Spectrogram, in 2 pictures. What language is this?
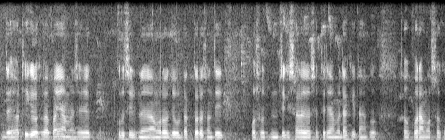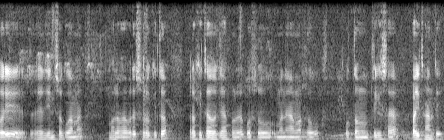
Odia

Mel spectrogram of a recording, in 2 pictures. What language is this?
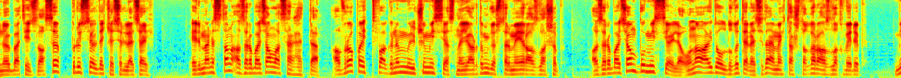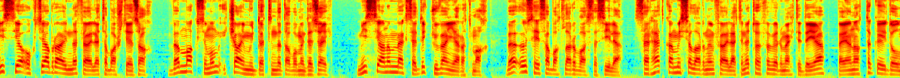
Turkish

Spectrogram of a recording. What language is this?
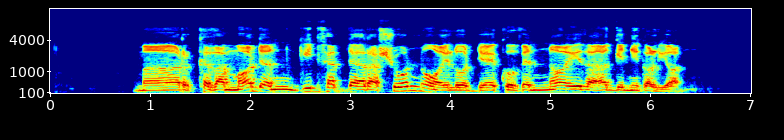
Welsh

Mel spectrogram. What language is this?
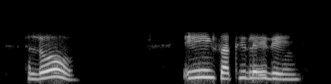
Santali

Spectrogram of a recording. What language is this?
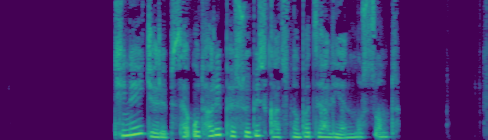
Georgian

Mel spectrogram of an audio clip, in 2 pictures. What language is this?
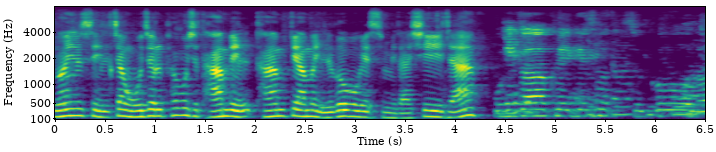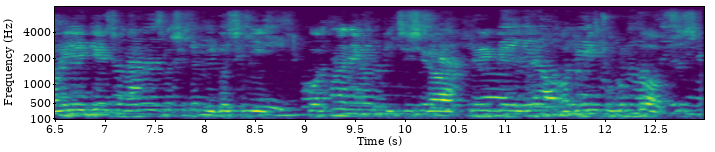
Korean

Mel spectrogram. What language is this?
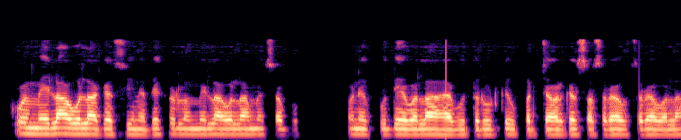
Magahi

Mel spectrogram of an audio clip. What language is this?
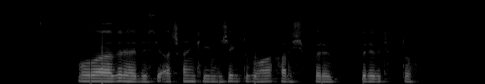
Uyghur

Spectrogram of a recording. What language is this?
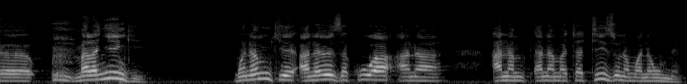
Swahili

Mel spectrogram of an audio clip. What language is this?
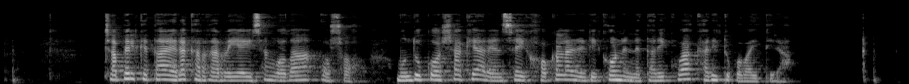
Basque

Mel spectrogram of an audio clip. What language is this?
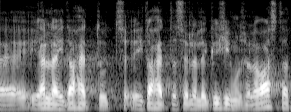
Estonian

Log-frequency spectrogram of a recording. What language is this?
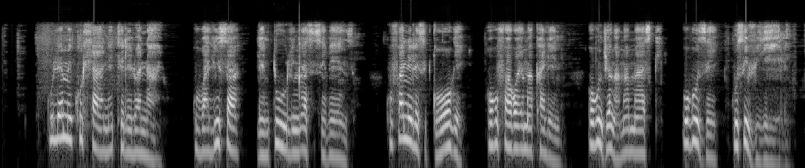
North Ndebele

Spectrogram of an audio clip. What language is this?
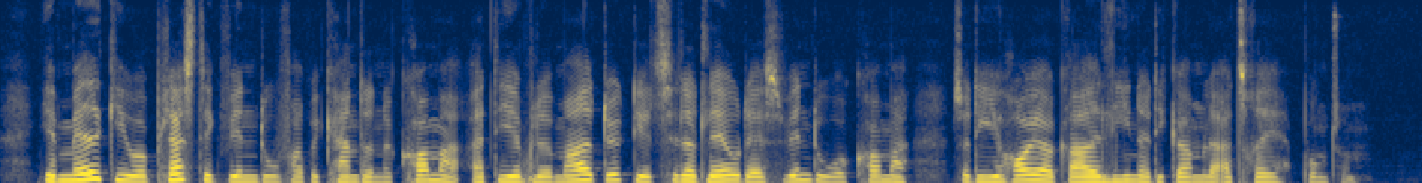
Danish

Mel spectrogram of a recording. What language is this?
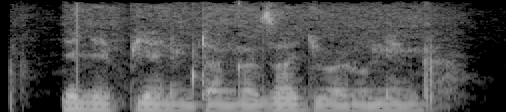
Swahili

